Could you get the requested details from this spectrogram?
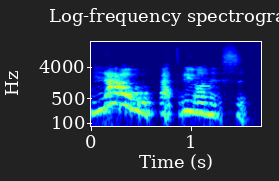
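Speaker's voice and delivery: shouting out. Narrating a scene and voicing the judge who yells out, yelling. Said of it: "The judge yells out".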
